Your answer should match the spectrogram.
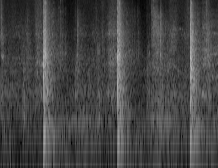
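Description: Three hard kicks against a door held by a strike plate lock, each a loud bang with a brief rattle, about a second and a half apart. The door takes the blows and stays shut.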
